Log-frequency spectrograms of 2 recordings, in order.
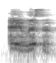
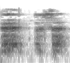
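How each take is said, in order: First: It is said in his normal voice. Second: It is said in a Cookie Monster voice.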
